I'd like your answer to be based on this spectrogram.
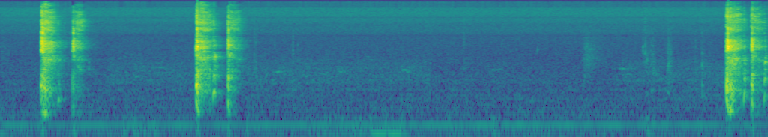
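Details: Person with asthma coughing, cough somewhat drier that day, during allergy season; background air-conditioner noise.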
